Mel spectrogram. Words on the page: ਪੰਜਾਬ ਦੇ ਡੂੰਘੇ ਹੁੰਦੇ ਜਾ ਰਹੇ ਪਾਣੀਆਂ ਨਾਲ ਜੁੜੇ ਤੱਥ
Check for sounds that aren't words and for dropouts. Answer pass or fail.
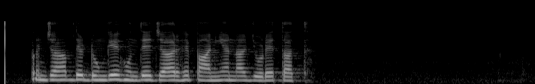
pass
